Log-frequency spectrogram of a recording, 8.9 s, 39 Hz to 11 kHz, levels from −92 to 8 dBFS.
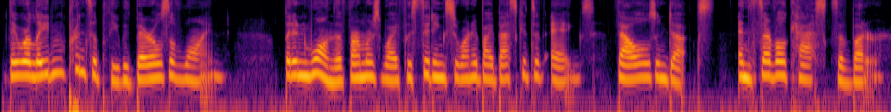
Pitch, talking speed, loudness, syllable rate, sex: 220 Hz, 195 wpm, -19 LUFS, 5.7 syllables/s, female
